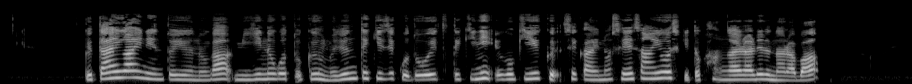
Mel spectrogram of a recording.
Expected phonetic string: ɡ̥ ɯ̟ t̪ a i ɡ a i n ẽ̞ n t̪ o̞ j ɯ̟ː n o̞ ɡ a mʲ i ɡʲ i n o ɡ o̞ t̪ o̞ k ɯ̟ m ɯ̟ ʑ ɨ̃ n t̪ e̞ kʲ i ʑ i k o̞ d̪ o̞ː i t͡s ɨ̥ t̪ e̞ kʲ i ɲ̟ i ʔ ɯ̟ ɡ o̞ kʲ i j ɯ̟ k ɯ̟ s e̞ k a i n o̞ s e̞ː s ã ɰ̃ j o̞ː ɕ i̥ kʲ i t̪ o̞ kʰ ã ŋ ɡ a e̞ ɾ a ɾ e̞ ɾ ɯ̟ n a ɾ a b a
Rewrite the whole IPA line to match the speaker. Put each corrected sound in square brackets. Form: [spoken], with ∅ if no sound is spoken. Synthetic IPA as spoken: ɡ̥ ɯ̟ t̪ a i ɡ a i n ẽ̞ n t̪ o̞ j ɯ̟ː n o̞ ɡ a mʲ i ɡʲ i n o ɡ o̞ t̪ o̞ k ɯ̟ m ɯ̟ ʑ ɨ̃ n t̪ e̞ kʲ i ʑ i k o̞ d̪ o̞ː i t͡s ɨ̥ t̪ e̞ kʲ i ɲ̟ i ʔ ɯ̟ ɡ o̞ kʲ i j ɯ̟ k ɯ̟ s e̞ k a i n o̞ s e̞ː s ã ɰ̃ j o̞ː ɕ i̥ kʲ i t̪ o̞ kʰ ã ŋ ɡ a e̞ ɾ a ɾ e̞ ɾ ɯ̟ n a ɾ a b a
